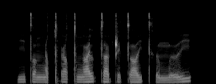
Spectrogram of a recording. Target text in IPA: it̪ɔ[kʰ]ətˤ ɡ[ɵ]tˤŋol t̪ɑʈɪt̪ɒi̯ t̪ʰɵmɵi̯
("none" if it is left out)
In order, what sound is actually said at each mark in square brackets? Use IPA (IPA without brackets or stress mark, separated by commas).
ŋ, ɔ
